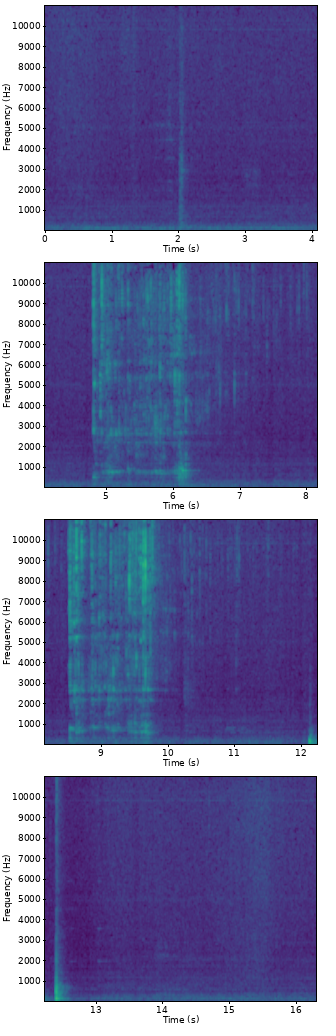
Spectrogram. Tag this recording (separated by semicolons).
foley; glasses; mono; pour; pouring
